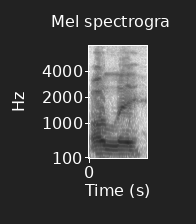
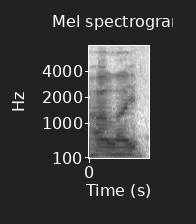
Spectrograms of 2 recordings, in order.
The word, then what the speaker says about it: au lait: I think it's pronounced ole, not alite.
